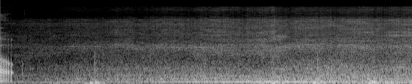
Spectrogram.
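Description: Steady low hum under a noisy haze that slowly grows louder: the room sound of an empty store, picked up by a phone camera carried through it.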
